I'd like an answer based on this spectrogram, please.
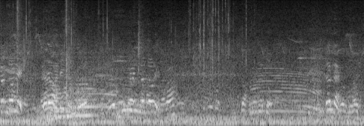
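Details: Young domestic water buffalo at the busy Manjeri cattle market in Kerala, India, offered to buyers. Several drawn-out, wavering bleating moos with clear harmonics come in two bursts, separated by a quieter stretch with background chatter.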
